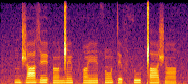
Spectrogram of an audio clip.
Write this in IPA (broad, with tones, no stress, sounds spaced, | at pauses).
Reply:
n d͡ʒ aː˧ z e˧ ʔ ɐ̃ː˨ ŋ͡ǁ ẽ˧ p q ẽː˨ θ õ˧ t e˨ f θ u˦ ǁ aː˧ ʃ ã˨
